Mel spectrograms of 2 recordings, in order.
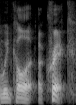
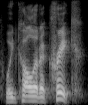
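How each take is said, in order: First: Creek is said West Virginia style, short i. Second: Creek is said with a long ee vowel.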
